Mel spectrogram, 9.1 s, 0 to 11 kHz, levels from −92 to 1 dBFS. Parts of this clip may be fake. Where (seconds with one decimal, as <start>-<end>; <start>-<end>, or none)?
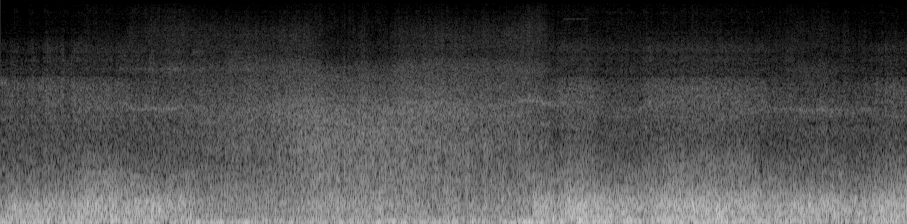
none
